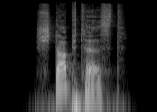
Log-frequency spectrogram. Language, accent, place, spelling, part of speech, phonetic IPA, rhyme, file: German, Germany, Berlin, stopptest, verb, [ˈʃtɔptəst], -ɔptəst, De-stopptest.ogg
- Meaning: inflection of stoppen: 1. second-person singular preterite 2. second-person singular subjunctive II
